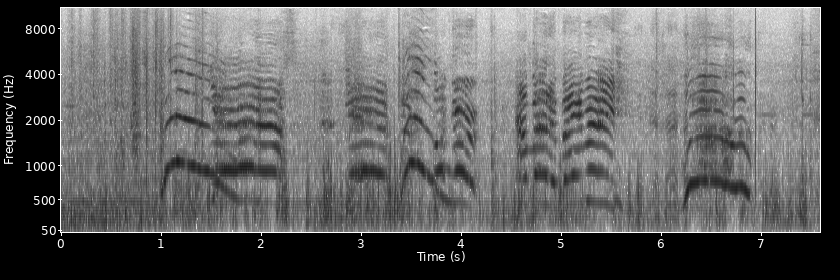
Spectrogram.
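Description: A woman squeals and shouts excitedly nearby.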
